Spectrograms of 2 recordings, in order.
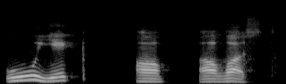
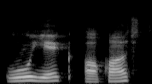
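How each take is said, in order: First: The middle consonant is a soft g sound. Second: The middle consonant is a hard q sound. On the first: "ग आएगा ना" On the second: "तलफ़ुज़ करना चाहते हैं तो वही काफ से"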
